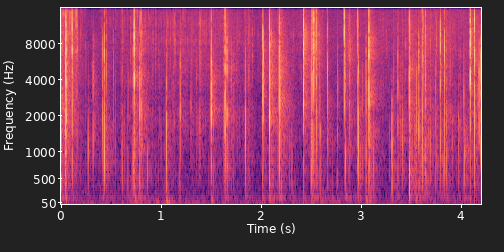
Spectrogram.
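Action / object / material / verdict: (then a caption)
scrape / plastic-wrapped pack of sponge cloths / plastic film / none. Long nails scratch across the clear plastic film of a soft, filled multipack of sponge cloths, using both hands. The result is a quick, uneven run of about twenty dry, bright crinkles and crackles, each stopping almost instantly with no low-end body.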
